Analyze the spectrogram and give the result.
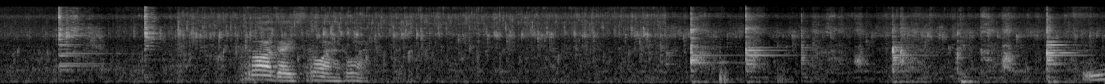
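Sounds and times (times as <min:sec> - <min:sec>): sauce sizzling in a wok: 0:00.0 - 0:11.0
spatula clinking on wok: 0:00.6 - 0:01.6, 0:06.9 - 0:08.3, 0:08.9 - 0:11.0
spatula scraping a pan: 0:00.6 - 0:01.6, 0:06.6 - 0:10.9.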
